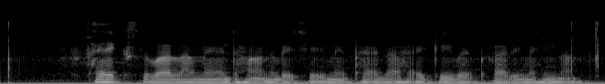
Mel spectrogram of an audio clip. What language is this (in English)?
Magahi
